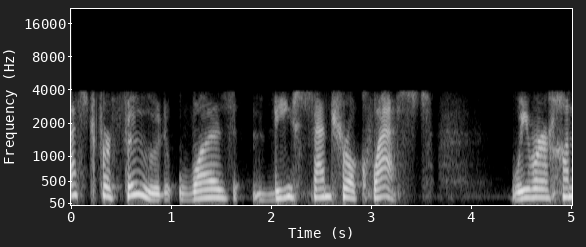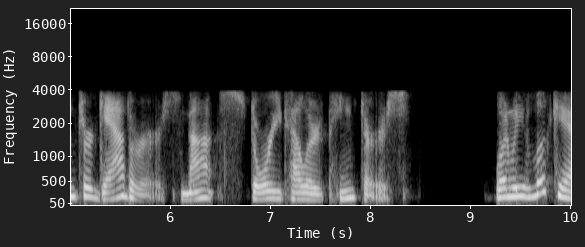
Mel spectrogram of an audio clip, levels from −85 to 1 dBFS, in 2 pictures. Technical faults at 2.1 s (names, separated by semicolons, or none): G.729 codec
